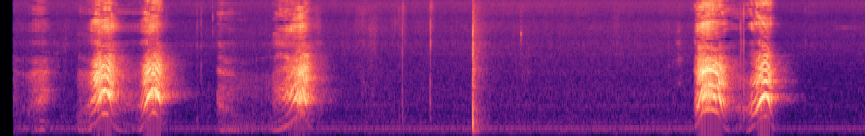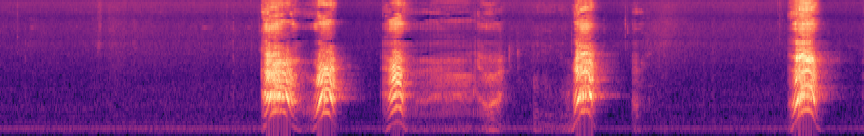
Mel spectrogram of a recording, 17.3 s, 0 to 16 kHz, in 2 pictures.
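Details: Zoey, an 8-week-old Beagle puppy, barks in protest because her toy was taken. Short, sharp yaps come in quick bursts of two to four, with low growly undertones and pauses between volleys. Roughly a dozen barks in total, plus a faint steady hum.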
